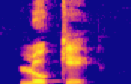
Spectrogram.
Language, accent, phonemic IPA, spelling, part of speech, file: French, France, /lɔ.kɛ/, loquet, noun, LL-Q150 (fra)-loquet.wav
- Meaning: latch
